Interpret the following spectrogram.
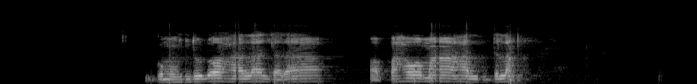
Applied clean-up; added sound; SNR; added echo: none; none; none; reverberation time 0.6 s.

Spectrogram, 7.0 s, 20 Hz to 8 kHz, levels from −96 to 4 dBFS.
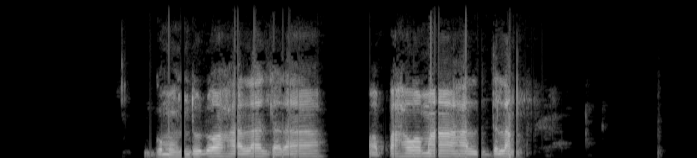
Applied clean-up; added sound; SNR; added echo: none; none; none; none.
